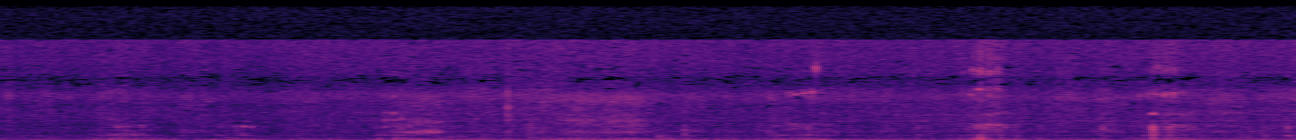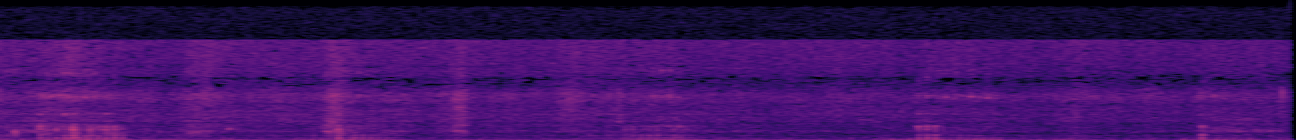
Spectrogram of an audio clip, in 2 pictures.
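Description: Calico cat purring steadily and faintly while being stroked, a low, even rumble throughout, with a few faint rustles.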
